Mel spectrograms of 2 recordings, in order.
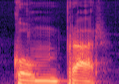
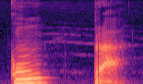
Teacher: Lips never touch when you say the com.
